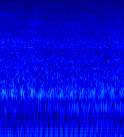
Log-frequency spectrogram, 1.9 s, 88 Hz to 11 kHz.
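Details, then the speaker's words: Porsche 928 GT V8 idling after a Radtec aluminium radiator install, cooling fans just turned off: deep, even exhaust burble with steady rumble, no misses, knocks or hiss; runs smoothly. "that's got the big cooling fans down here running at the moment that's why you could hear it they're just turned off now those things uh in there make quite a noise but uh that's running pretty sweety I'd say pretty smooth no problems no"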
